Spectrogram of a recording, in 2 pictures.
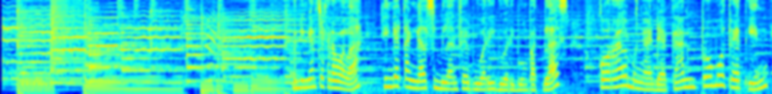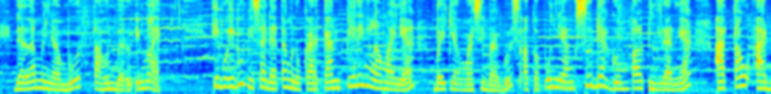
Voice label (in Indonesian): Iklan Radio Corelle Iklan Adlibs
